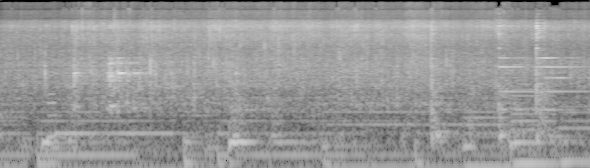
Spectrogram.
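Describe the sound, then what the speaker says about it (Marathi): Chopped onion frying in hot oil with cumin and bay leaf, a close steady sizzle with irregular stirring scrapes and clinks from the pan, no voices. "कांदा हा थोडा लाल होईपर्यंत भाजायचा"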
